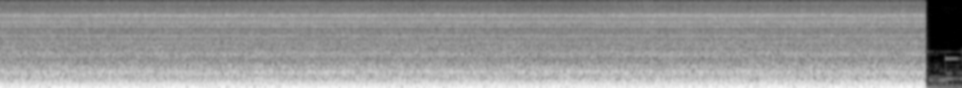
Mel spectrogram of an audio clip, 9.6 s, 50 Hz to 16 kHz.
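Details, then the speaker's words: Cummins Power Connect residential standby generator with Level 2 sound kit at 100% load, recorded by 8 microphones at 7 m in 45° steps: steady even low hum, no surging or rattles until cutoff; averaged 4 dB quieter than competitor. "The Power Connect model with the Level 2 sound kit averaged 4 decibels quieter than the competitor at full load operation."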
